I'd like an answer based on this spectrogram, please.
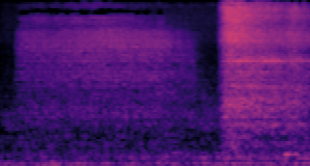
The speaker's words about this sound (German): Atme mal tief ein und aus und komm wirklich bei dir an.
